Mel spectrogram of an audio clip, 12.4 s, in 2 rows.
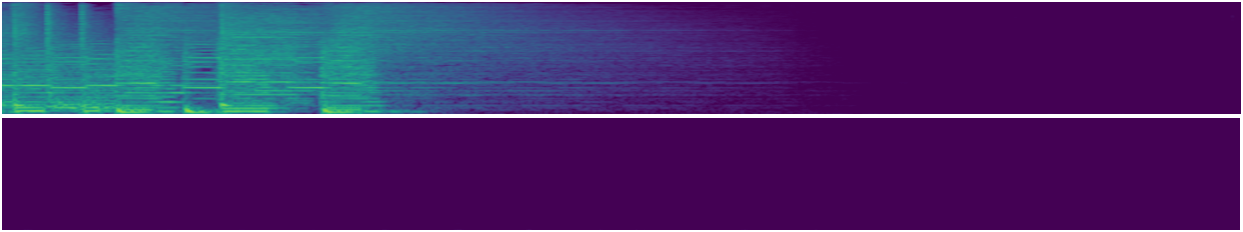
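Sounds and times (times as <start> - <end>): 
instrumental recorder accompaniment for a children's fruit song: 0.0 - 3.0.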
